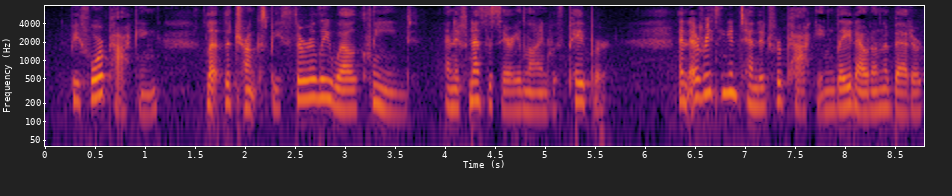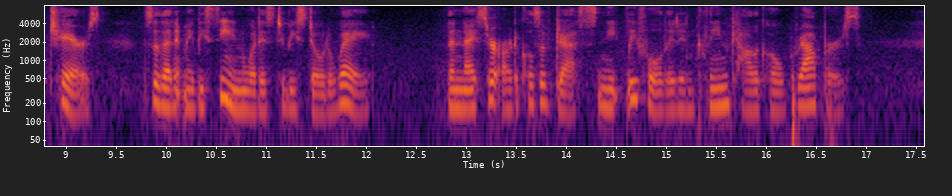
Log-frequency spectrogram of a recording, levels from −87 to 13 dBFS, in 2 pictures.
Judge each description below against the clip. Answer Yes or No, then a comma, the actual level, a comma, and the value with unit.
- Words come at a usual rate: Yes, average, 170 wpm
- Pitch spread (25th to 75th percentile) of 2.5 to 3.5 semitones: No, average, 4.6 semitones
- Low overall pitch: No, medium, 170 Hz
